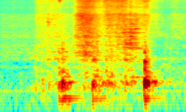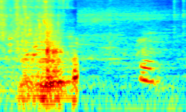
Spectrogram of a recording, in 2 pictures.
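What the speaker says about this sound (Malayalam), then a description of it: "അതിൽ നമ്മളൊരു ഗ്ലാസ് വെള്ളം ഒഴിക്കണം." Water pours and splashes into a pot in short bursts, pausing between pours, with a brief gurgle near the end.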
